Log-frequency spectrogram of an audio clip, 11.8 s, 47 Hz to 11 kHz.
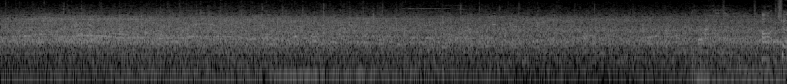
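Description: In the Cricket 26 video game, a stadium crowd roars steadily throughout an England versus New Zealand T20 World Cup match, a broad, continuous wash of noise with a commentator talking over it.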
